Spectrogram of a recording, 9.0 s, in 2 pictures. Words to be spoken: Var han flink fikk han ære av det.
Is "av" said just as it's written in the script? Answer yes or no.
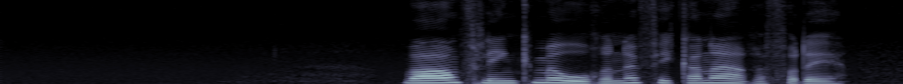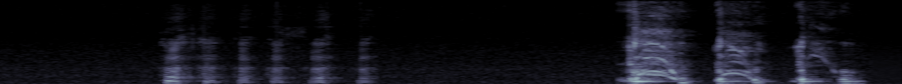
no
